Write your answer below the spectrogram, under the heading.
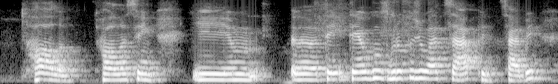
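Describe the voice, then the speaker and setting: Audible room echo surrounds a woman's voice at a very slow pace. Her intonation is fairly even and her loudness very even. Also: medium pitch for a woman. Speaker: architect living abroad. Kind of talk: casual interview.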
